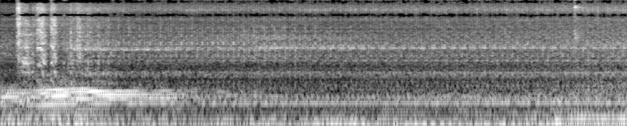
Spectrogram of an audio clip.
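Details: Toyota HiAce diesel after new idler bearings to cure engine noise: after the start it settles into a steady, even idle with no whine or bearing rumble; normal idle.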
